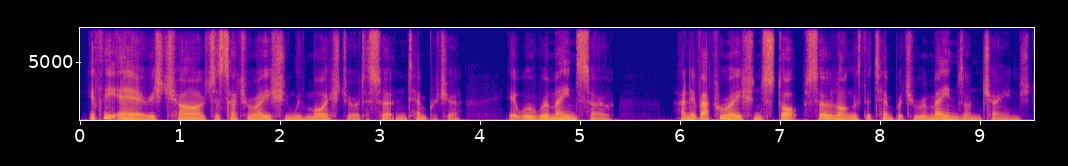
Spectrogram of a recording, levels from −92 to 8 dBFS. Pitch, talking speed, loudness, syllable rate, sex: 120 Hz, 170 wpm, -21 LUFS, 6.0 syllables/s, male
